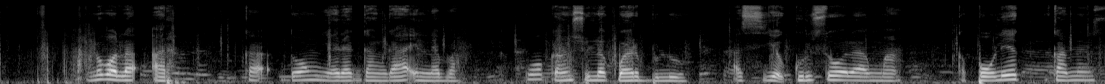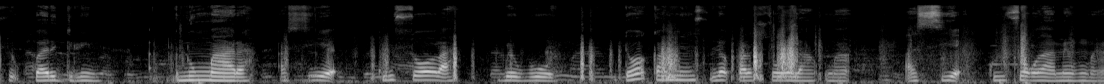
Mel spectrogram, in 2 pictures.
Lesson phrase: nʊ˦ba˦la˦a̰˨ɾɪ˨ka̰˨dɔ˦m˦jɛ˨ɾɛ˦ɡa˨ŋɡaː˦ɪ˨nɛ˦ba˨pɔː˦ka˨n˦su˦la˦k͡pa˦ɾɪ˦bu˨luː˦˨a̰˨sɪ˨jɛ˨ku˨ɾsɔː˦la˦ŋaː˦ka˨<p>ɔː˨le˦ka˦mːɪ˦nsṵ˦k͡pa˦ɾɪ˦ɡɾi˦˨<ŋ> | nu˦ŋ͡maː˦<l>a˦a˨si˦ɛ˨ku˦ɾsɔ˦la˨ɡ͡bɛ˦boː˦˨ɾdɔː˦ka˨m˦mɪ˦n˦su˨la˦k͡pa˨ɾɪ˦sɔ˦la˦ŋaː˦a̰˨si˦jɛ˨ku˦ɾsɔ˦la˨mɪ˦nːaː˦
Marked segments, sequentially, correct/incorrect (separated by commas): correct, incorrect, incorrect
